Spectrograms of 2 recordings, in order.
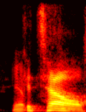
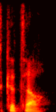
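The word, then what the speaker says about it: Ketel: Uh, Christian with the Red Sox and Kettle Marte. Catel, sorry. Yeah, it's Catel. Um, I said his pronounced his first name like he was a snack food.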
